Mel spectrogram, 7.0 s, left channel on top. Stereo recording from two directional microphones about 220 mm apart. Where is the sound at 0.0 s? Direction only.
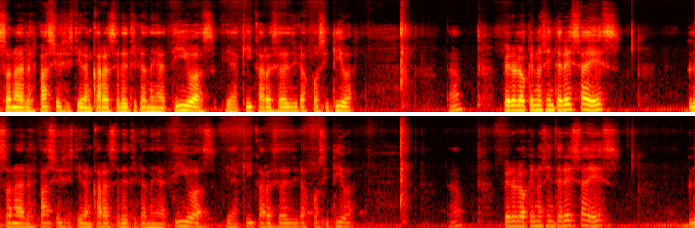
35° left (ahead or behind).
